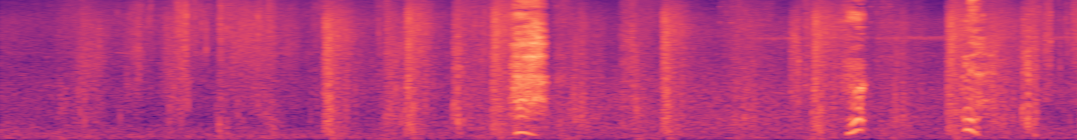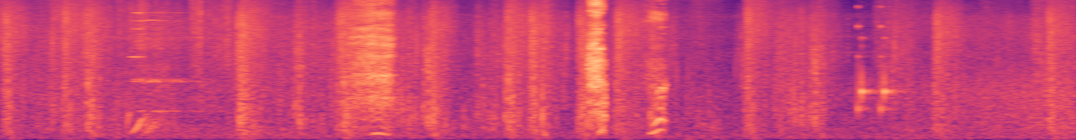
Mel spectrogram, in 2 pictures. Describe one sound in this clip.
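Quick scuffs and thuds of climbing on rock come in bursts.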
